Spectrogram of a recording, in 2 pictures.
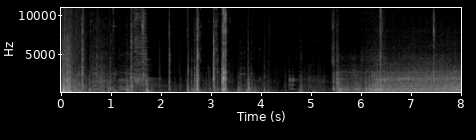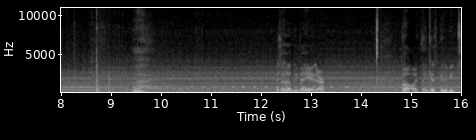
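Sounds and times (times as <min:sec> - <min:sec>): clicks and knocks in cab: 0:00.0 - 0:05.0
tractor engine starting and idling: 0:05.4 - 0:16.0
short falling whine: 0:07.4 - 0:16.0.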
